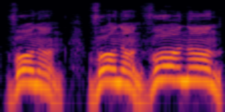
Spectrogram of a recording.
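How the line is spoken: Group shouting. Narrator (Russian): кричали они

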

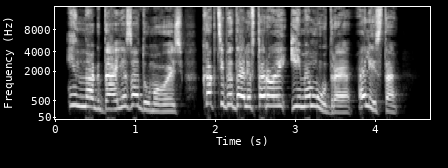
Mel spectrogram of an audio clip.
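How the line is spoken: Indignant shadow's declaration. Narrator (Russian): Возмущенно заявила тень

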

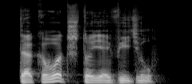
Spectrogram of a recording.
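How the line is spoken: Muffled, hollow voice. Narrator (Russian): сказал он глухо

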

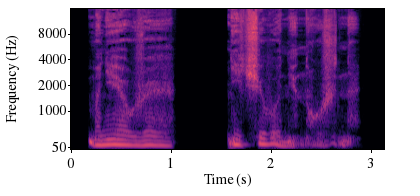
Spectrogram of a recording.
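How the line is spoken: Barely audible reply. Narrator (Russian): чуть слышно ответила Елена

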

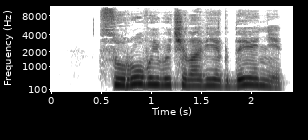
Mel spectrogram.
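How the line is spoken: Gloomy declaration. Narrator (Russian): мрачно заявил

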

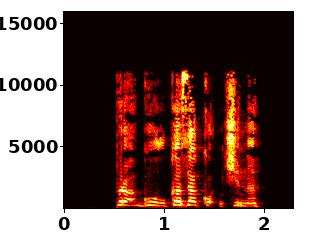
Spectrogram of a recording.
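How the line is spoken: Crisp clipped words. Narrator (Russian): отчеканила Вента

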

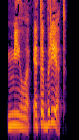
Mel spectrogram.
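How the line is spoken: Sharp interruption. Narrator (Russian): Резко оборвал меня Рай

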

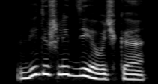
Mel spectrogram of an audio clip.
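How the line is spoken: Drawn-out drawl. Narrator (Russian): протянул Аяр

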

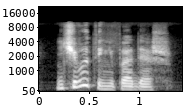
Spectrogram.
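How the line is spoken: Calm objection. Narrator (Russian): спокойно возразил Гуров

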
